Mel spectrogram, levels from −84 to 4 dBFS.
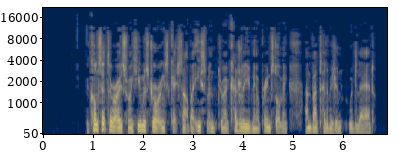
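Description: Throughout the speech, plainly audible WMA compression artefacts, likely from a transform encoder at around 48 kbps, leave ringing, washy quantisation noise and nothing above 18.3 kHz. From 1.24 to 1.29 s, pre-echo smears block noise about 56 ms ahead of an attack, so a short hiss precedes it and softens its onset.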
